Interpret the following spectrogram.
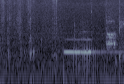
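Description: A single steady electronic beep, one pitched tone about half a second long, begins just past the middle after a faint, quiet start.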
